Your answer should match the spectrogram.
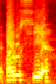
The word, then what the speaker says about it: parousia: Só a pronúncia aqui é parousia. Perfeito. Essa parte aí, a gente só balança a cabeça, né? Porque o S tem som de S mesmo, no grego.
